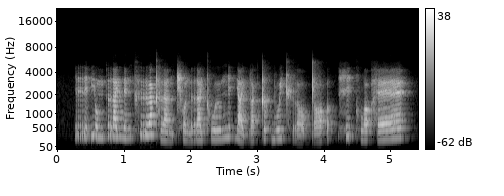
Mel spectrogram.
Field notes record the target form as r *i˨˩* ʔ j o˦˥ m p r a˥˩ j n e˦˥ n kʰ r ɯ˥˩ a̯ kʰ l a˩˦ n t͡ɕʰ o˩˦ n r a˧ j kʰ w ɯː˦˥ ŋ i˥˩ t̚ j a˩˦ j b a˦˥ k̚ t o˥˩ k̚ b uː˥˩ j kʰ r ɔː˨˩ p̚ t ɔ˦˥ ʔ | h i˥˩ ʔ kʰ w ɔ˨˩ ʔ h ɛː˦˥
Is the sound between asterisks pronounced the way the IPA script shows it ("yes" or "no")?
no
